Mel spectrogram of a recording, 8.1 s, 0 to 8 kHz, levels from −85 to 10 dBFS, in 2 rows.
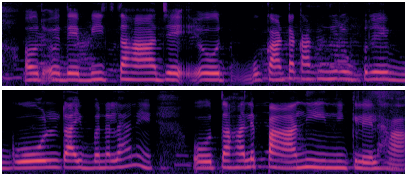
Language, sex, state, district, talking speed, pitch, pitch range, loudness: Chhattisgarhi, female, Chhattisgarh, Jashpur, 155 wpm, 235 Hz, 230-255 Hz, -33 LUFS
